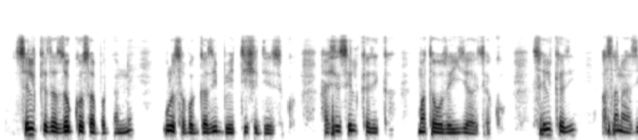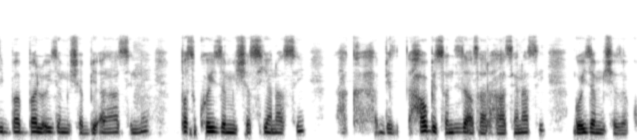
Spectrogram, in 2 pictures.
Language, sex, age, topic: Gamo, male, 25-35, government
